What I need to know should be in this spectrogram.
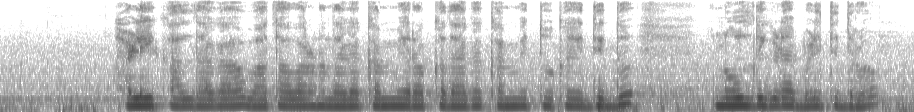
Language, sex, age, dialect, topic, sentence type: Kannada, male, 18-24, Northeastern, agriculture, statement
